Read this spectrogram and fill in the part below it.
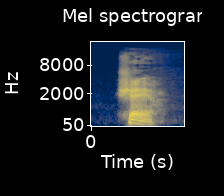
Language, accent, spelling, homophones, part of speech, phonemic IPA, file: French, France, chaire, chair / chaires / chairs / cher / chers / chère / chères / cherres, noun, /ʃɛʁ/, LL-Q150 (fra)-chaire.wav
- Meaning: 1. pulpit 2. rostrum 3. chair (of university) 4. throne (of the pope)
